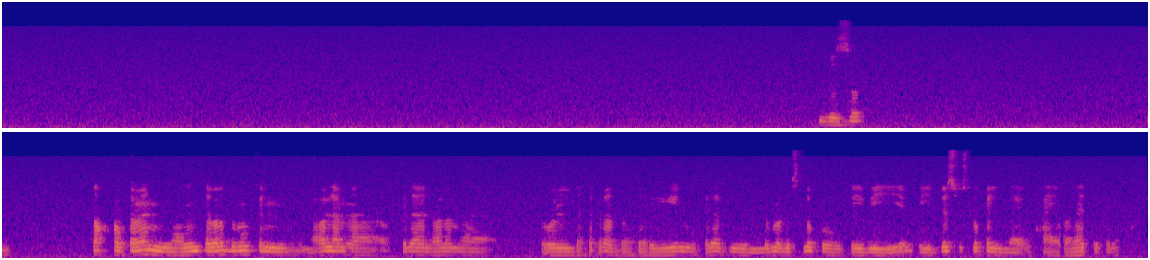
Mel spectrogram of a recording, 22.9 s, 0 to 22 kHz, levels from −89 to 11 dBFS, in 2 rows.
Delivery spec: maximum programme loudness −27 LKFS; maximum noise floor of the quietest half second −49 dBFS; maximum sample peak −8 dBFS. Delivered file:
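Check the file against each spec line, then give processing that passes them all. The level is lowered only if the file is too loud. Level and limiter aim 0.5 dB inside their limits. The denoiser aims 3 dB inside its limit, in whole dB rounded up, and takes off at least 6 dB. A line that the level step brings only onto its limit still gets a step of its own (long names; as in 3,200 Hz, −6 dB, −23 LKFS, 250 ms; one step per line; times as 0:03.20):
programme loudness −31.5 LKFS: in spec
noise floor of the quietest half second −52 dBFS: in spec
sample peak −13.0 dBFS: in spec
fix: no processing needed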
